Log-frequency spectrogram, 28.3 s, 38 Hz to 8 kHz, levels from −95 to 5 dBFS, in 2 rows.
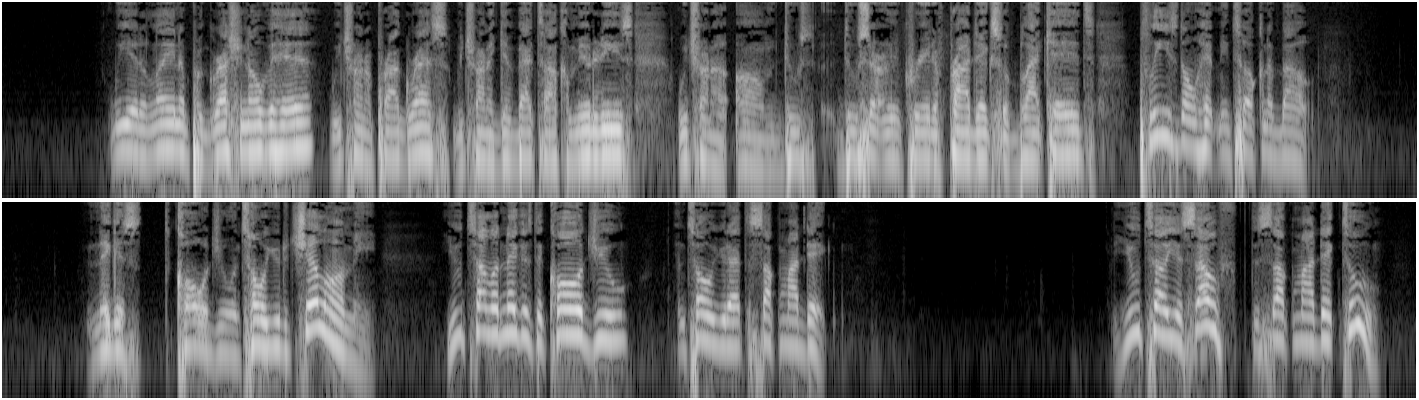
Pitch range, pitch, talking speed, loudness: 110-165 Hz, 130 Hz, 150 wpm, -20 LUFS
